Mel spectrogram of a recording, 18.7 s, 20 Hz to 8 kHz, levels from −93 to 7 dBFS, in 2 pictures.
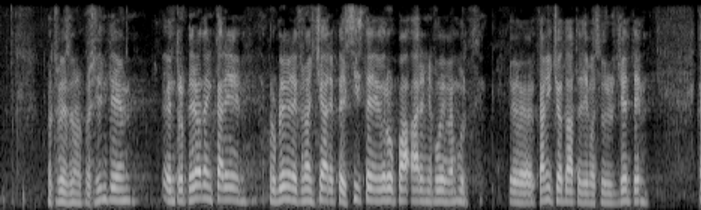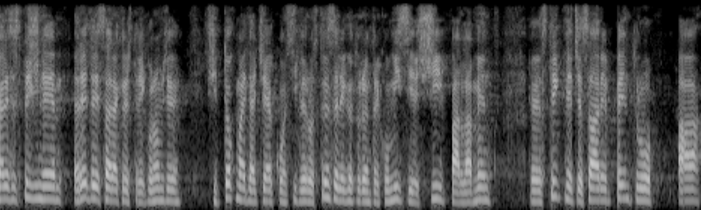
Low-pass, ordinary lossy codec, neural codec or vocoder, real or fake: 7.2 kHz; none; vocoder, 22.05 kHz, 80 mel bands, HiFi-GAN; fake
